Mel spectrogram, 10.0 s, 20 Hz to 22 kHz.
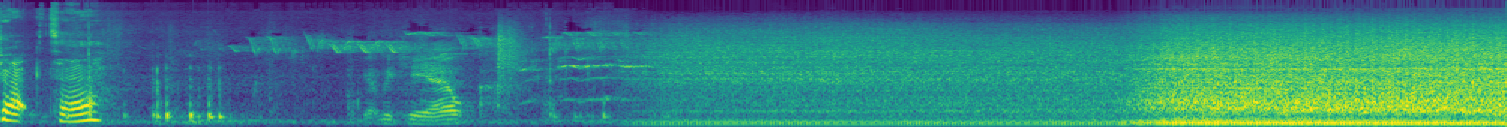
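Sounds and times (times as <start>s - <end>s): tractor engine revving: 4.2s - 10.0s.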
